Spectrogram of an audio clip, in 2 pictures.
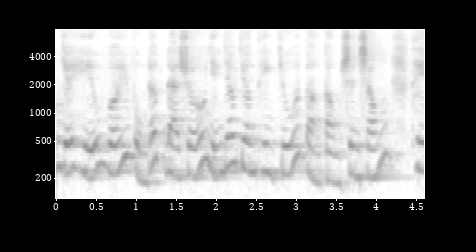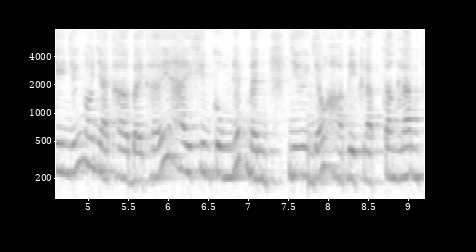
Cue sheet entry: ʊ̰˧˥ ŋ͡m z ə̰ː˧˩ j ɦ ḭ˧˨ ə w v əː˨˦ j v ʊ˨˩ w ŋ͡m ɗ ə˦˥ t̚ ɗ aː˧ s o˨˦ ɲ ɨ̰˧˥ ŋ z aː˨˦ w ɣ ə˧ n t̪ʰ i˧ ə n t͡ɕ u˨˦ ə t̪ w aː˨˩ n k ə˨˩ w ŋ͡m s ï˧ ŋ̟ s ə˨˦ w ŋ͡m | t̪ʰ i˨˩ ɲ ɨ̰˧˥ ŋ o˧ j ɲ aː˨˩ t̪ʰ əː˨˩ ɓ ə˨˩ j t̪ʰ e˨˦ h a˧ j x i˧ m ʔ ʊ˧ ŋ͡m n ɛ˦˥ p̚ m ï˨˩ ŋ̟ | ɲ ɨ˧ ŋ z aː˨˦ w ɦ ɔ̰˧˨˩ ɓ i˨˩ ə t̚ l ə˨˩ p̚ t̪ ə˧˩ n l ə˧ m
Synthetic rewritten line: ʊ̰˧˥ ŋ͡m z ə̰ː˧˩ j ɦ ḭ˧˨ ə w v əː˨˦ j v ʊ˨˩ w ŋ͡m ɗ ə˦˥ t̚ ɗ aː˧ s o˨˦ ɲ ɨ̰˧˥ ŋ z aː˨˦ w z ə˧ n t̪ʰ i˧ ə n t͡ɕ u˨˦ ə t̪ w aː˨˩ n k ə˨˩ w ŋ͡m s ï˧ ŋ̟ s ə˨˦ w ŋ͡m | t̪ʰ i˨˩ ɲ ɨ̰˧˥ ŋː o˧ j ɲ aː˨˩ t̪ʰ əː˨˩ ɓ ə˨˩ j t̪ʰ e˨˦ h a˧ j x i˧ m k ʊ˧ ŋ͡m n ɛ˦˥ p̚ m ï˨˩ ŋ̟ | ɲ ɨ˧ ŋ z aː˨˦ w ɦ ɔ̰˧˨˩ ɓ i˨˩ ə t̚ l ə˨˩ p̚ t̪ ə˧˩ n l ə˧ m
